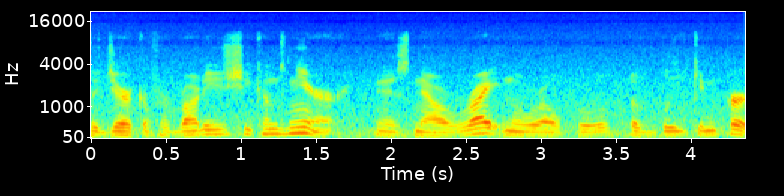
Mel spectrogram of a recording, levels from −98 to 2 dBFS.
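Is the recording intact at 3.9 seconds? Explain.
Yes, at 3.9 seconds the audio is intact, with only the room's background noise sitting about 17 dB below the speech.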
